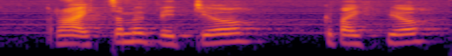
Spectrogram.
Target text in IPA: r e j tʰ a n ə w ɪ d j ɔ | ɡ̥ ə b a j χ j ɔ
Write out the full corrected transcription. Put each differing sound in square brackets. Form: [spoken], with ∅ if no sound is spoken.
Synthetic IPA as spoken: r [a] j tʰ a [m] ə [v] ɪ d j ɔ | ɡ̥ ə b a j [θ] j ɔ

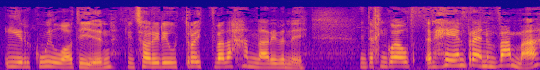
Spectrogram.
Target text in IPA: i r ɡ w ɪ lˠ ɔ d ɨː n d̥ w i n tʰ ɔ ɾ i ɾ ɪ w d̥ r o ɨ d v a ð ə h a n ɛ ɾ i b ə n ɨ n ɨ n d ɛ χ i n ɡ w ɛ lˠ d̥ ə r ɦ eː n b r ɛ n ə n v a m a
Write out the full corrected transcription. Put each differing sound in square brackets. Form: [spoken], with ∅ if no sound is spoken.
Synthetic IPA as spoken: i r ɡ w ɪ lˠ ɔ d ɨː n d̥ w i n tʰ ɔ ɾ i ɾ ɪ w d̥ r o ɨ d v a ð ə h a n [a] ɾ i [v] ə n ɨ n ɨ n d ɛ χ i n ɡ w ɛ lˠ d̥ ə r ɦ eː n b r ɛ n ə n v a m a

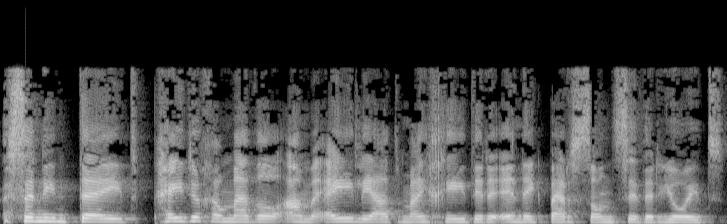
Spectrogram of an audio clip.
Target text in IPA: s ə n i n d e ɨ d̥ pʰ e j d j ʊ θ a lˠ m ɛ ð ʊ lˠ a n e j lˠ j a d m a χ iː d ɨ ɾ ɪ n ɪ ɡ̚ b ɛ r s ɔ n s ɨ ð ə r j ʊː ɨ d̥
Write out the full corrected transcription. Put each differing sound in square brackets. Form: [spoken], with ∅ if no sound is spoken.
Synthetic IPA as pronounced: s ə n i n d e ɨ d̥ pʰ e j d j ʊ [χ] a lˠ m ɛ ð ʊ lˠ a [m] e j lˠ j a d m a χ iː d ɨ ɾ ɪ n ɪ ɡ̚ b ɛ r s ɔ n s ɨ ð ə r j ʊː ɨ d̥

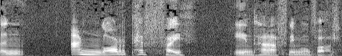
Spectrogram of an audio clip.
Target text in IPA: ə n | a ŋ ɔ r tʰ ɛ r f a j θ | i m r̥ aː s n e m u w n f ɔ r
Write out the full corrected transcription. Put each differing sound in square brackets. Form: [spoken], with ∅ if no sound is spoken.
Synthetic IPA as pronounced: ə n | a ŋ ɔ r [pʰ] ɛ r f a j θ | i [n] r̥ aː [f] n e m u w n f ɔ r

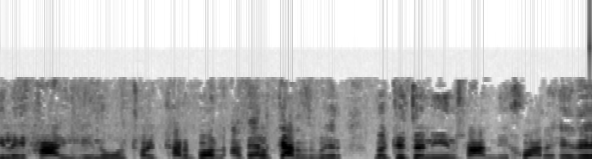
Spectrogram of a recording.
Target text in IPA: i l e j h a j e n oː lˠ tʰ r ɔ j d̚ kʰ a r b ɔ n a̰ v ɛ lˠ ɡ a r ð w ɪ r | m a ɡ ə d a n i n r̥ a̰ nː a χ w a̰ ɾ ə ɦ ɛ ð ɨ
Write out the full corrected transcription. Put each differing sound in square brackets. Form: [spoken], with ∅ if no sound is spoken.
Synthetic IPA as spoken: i l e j h a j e n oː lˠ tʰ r ɔ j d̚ kʰ a r b ɔ n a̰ v ɛ lˠ ɡ a r ð w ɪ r | m a ɡ ə d a n i n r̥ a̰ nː [i] χ w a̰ ɾ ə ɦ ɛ ð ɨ

